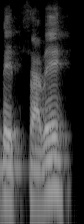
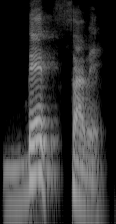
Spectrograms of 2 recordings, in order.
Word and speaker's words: Betsabé: betzabé algo así Betsabé y creo que tiene acento en la primera e y no es betzabé es betsabe Entonces fíjense qué importante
